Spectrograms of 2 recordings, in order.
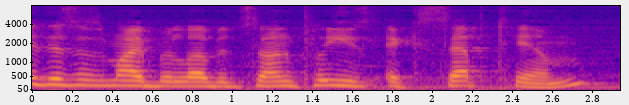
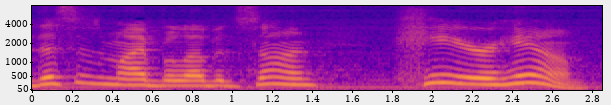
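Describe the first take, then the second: First: Said in the usual way. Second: "hear him" lifted higher and pressed as a command; rising, commanding stress on "hear him"; emphatic quote. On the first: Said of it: "It didn't say". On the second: Retold or imitated. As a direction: lift and punch "hear him". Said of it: "He said".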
